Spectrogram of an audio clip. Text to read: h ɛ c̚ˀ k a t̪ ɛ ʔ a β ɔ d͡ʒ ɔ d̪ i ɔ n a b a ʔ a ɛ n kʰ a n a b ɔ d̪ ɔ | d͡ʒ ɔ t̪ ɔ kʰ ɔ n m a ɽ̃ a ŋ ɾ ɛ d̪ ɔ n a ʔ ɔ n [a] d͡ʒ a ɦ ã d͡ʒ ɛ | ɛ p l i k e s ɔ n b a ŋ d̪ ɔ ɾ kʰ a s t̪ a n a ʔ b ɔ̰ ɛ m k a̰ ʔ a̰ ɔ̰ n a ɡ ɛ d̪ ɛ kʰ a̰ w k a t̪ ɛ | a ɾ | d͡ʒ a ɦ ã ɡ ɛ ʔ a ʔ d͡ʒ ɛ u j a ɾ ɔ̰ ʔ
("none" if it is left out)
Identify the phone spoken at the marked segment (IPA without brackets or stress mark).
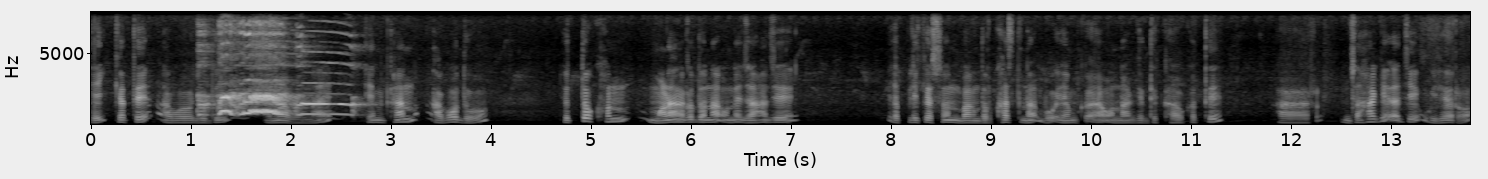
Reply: ɛ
